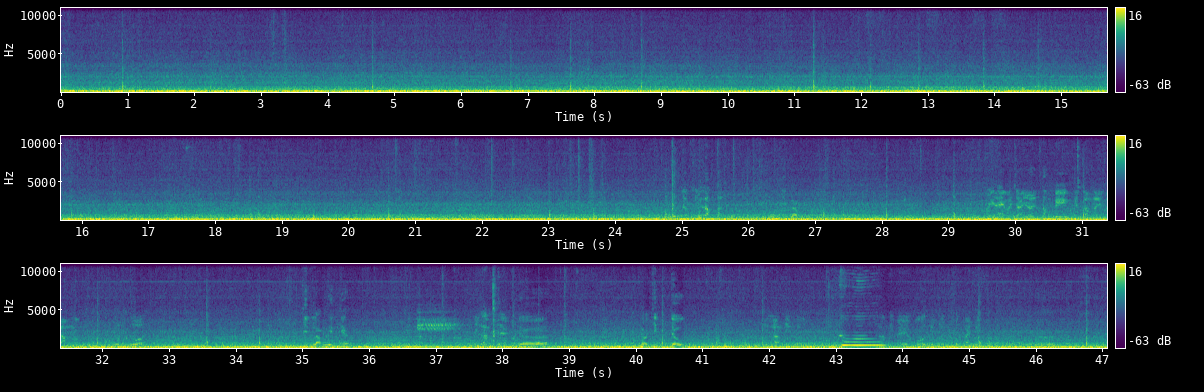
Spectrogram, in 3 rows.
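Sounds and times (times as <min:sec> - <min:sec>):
passenger train rumbling on track: 0:00.0 - 0:47.0.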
